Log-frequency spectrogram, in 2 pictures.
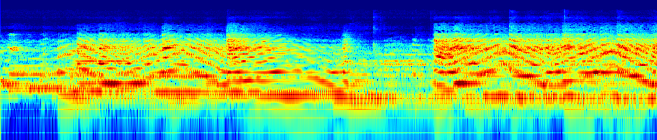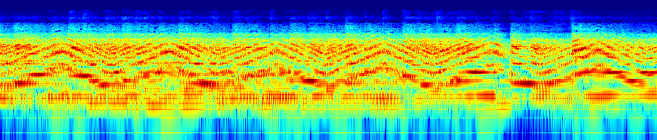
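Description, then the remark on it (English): An electric guitar plays through a flanger pedal, its tone sweeping up and down in steady, rhythmic waves with a gritty, distorted edge, loud and continuous with no talking. “Slow that rate down a little bit.”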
